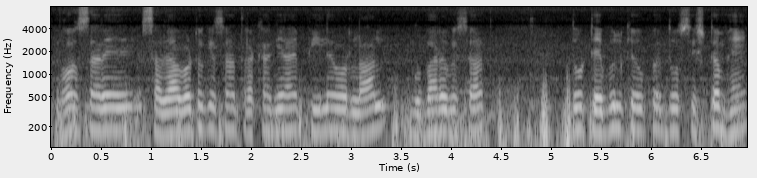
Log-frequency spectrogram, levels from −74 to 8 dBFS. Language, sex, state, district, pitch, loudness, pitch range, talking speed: Hindi, male, Odisha, Malkangiri, 175 Hz, -18 LUFS, 165-180 Hz, 180 wpm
